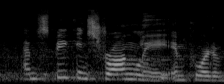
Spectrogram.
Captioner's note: speaking French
